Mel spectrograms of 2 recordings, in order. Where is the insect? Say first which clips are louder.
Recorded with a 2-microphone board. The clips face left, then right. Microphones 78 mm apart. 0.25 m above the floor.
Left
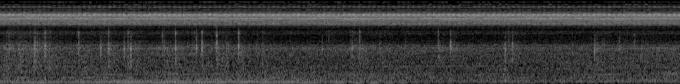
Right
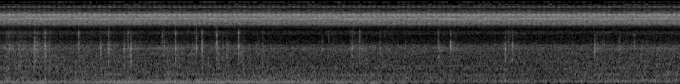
Even; centre (ahead or behind), 1.3 m.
